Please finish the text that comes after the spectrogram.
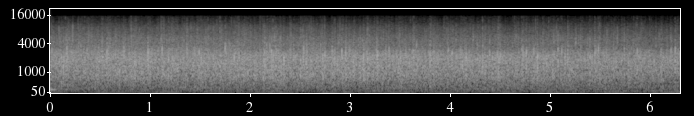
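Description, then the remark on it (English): A crowd applauds steadily for the speaker's stepmom on Mother's Day, many hands clapping in a dense, continuous wash of sound that holds at an even level throughout, with no voices standing out. “Let's give a hand clap to my stepmom”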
